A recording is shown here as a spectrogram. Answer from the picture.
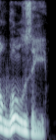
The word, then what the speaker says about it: Wolseley: the Woolsey, or as my French friend used to call it, the Woolsey. It's spelt very oddly.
